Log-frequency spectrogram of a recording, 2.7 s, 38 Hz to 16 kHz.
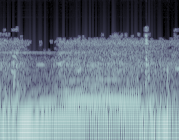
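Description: A Nissan Skyline R32 GTR engine in the Car Chase Heroes racing game revs loud and close, holding a sustained droning note that climbs slightly before easing off.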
